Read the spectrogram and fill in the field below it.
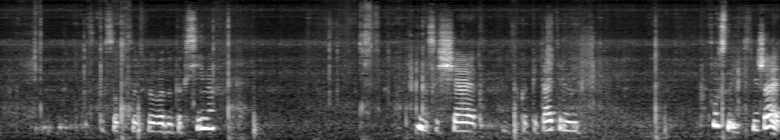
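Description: A metal scoop scrapes and digs through dry flour.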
